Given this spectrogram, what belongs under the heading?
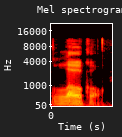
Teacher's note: Stress on the first part, local.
